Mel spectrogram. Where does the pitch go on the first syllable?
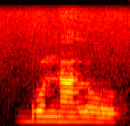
low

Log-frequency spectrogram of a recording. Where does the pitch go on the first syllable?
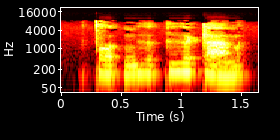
low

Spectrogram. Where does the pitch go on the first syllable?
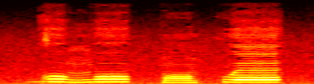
falling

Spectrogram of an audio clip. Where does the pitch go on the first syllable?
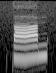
rising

